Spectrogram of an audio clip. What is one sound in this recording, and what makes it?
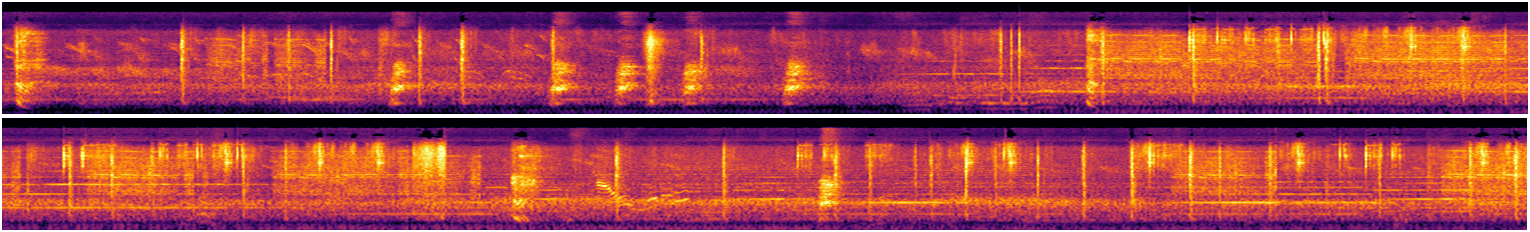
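Music from a video game plays throughout.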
